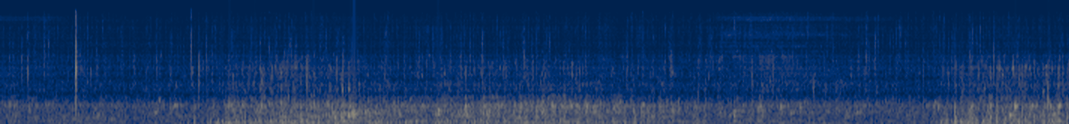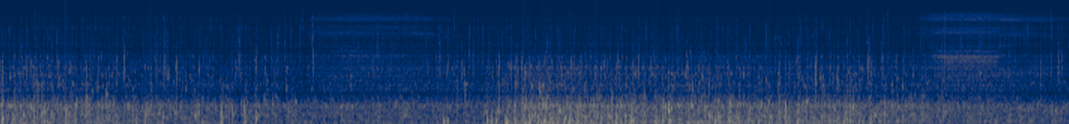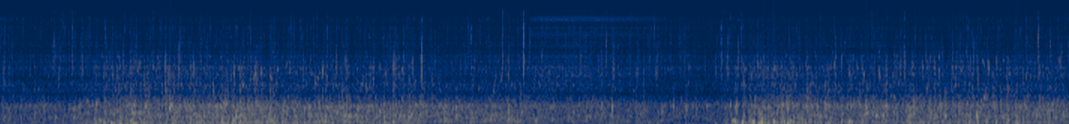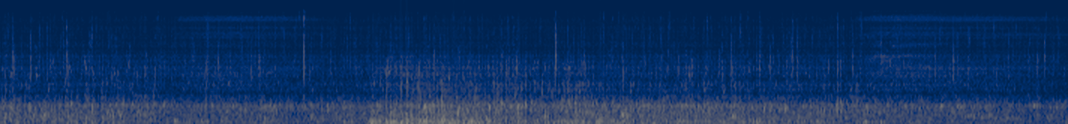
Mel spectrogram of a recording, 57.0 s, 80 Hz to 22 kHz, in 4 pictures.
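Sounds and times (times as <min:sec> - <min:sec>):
exhaled bubbles rushing: 0:00.0 - 0:26.8, 0:27.7 - 0:57.0
constant watery rush: 0:00.0 - 0:57.0
regulator inhale hiss: 0:09.6 - 0:11.7, 0:18.4 - 0:20.2, 0:26.5 - 0:28.6, 0:35.6 - 0:37.4, 0:45.2 - 0:47.0, 0:54.3 - 0:56.9.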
